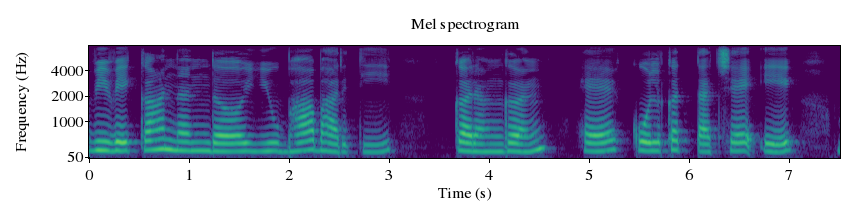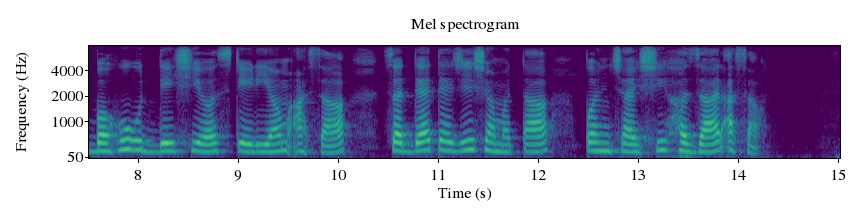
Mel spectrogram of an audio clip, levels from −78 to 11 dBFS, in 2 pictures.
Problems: background sounds at intervals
